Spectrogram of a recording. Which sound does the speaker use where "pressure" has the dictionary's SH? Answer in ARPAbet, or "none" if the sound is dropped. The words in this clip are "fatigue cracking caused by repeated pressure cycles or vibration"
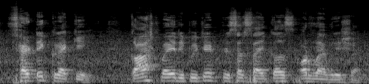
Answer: S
